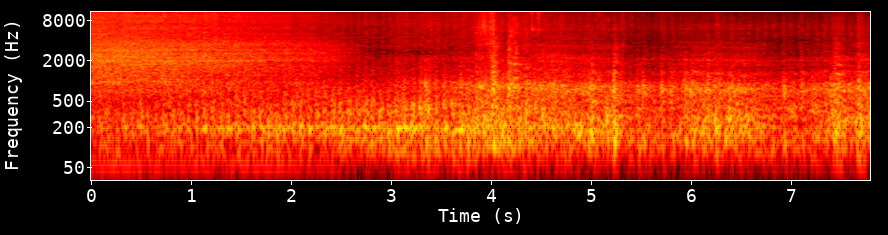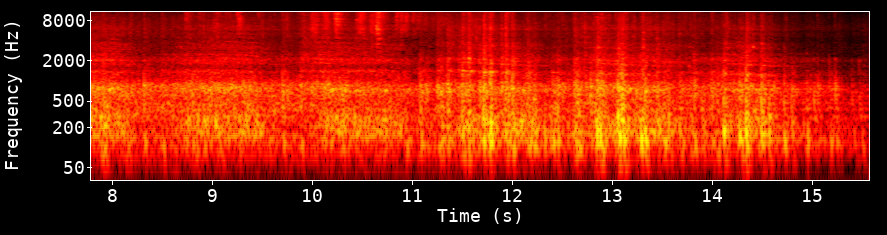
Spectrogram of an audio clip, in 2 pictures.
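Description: Railway carriages rolling past, a steady rumble with wheels clicking and clattering over the rail joints, fading away near the end.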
